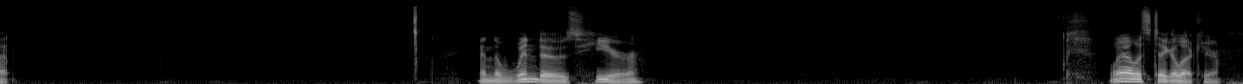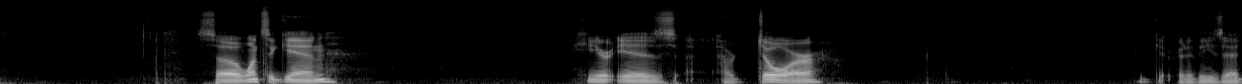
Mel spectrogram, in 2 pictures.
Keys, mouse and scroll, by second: 1.4 scroll up 2, 1.7 shift+middle click, 9.4 shift+middle click, 10.3 scroll up 2, 10.6 shift+middle click, 11.0 middle click, 11.8 scroll up 1, 11.9 middle click, 12.8 Tab, 13.3 middle click, 14.1 click, 16.2 shift+3, 16.4 shift+click, 17.8 middle click, 19.8 2, 20.4 scroll up 2, 20.9 shift+middle click, 21.1 shift+scroll up 1, 22.6 shift+click.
